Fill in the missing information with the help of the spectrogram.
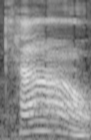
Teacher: a cow with a falling tone is rice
